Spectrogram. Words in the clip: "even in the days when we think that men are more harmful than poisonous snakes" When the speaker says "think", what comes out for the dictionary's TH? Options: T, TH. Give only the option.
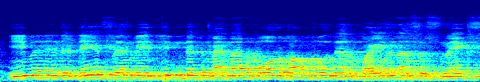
T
